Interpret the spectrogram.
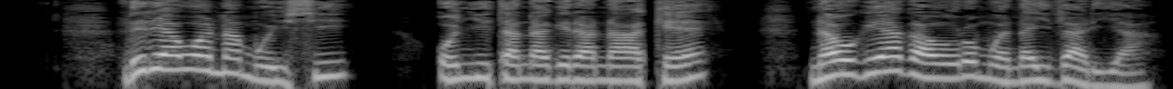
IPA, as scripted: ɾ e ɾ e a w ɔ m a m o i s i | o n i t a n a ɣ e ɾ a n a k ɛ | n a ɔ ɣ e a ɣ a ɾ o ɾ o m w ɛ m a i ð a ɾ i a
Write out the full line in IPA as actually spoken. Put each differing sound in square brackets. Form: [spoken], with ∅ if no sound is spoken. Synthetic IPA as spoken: ɾ e ɾ e a w ɔ [n] a m o i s i | o [ɲ] i t a n a ɣ e ɾ a n a k ɛ | n a [o] ɣ e a ɣ a [∅] o ɾ o m w ɛ [n] a i ð a ɾ i a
